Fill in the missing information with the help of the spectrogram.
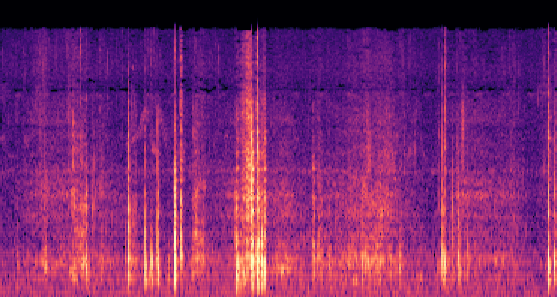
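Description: Flat metal spatula clinking and scraping against a metal cooking pot while stirring thick chicken curry, in irregular strokes, loudest about two and a half seconds in.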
